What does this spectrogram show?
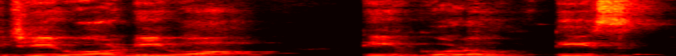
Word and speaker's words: Godot: n d a ant attendant go down d g o d o t t is silent there in guru so an attendant godot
